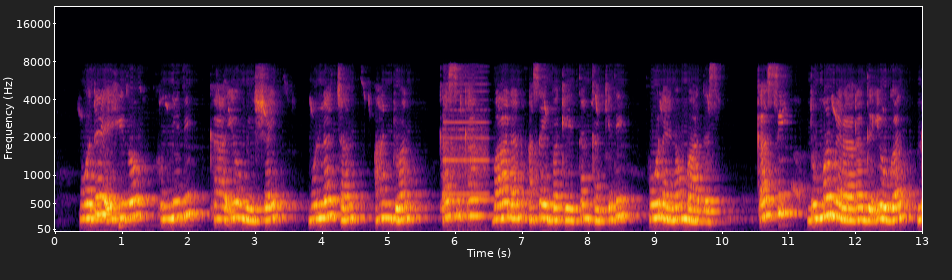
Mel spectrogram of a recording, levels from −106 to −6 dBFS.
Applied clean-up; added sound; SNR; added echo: neural separator model SepFormer DNS4.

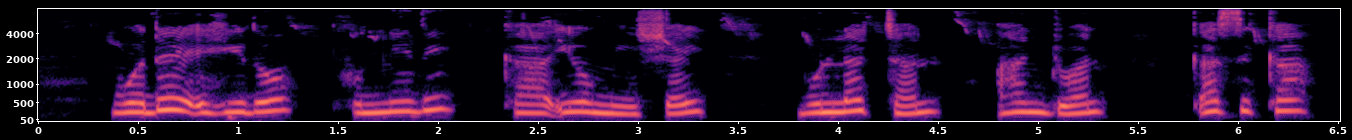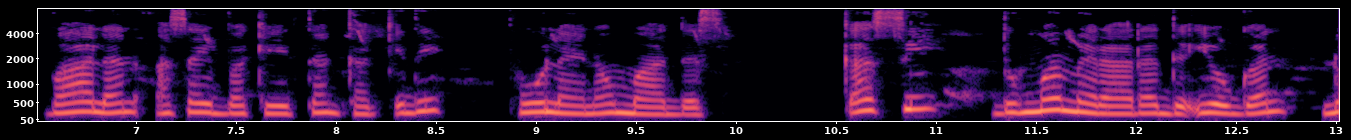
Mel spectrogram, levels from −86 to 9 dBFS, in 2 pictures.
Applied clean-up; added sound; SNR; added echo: none; none; none; none.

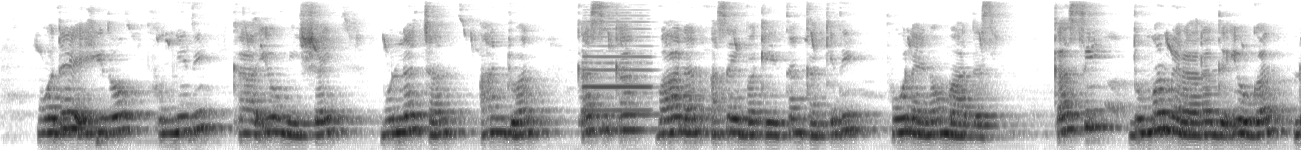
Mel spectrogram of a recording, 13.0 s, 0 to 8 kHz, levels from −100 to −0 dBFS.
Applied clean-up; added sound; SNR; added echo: none; Wind instrument, woodwind instrument; 15 dB; reverberation time 0.7 s.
